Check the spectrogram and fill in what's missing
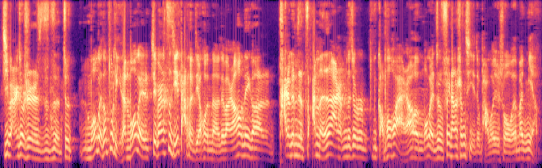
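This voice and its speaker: A man co-hosting a podcast, casually retelling a story in an animated way, laughing often and acting out the characters. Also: fairly high pitch, fast talker, few pauses. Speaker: podcast co-host.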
